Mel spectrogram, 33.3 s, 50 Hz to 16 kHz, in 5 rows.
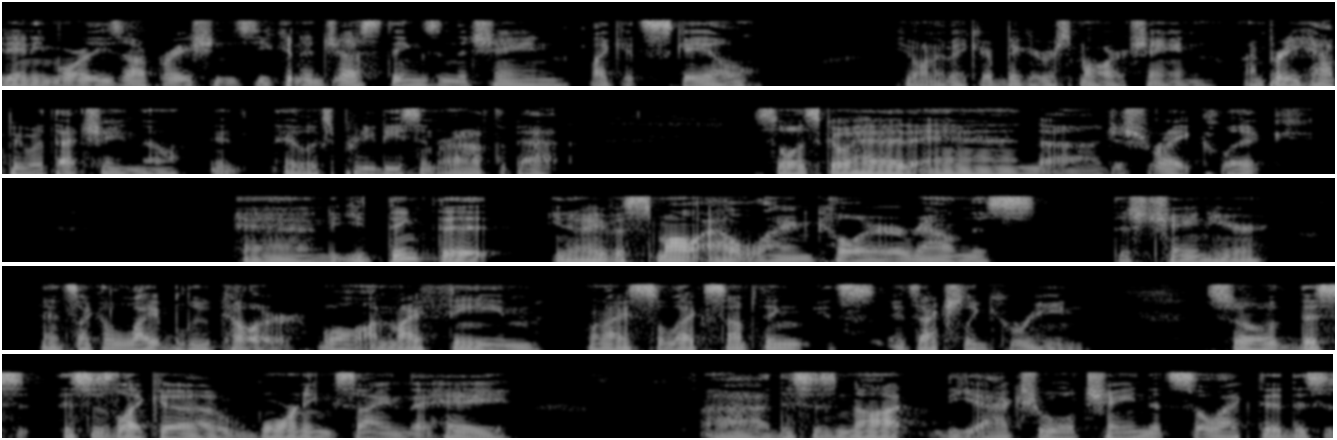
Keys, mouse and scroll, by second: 13.5-15.5 shift+middle drag, 16.1 drag.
